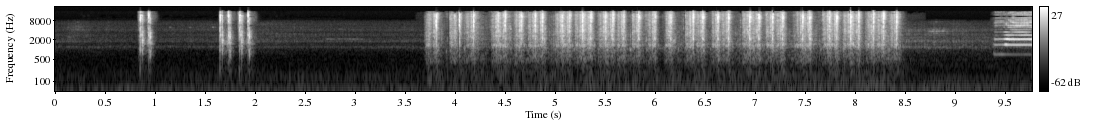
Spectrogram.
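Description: Mouse-click sound effects: a single click about a second in, a quick double click near two seconds, then a dense run of rapid clicks like typing that lasts about five seconds.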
